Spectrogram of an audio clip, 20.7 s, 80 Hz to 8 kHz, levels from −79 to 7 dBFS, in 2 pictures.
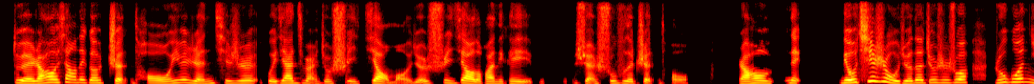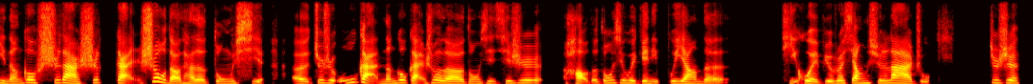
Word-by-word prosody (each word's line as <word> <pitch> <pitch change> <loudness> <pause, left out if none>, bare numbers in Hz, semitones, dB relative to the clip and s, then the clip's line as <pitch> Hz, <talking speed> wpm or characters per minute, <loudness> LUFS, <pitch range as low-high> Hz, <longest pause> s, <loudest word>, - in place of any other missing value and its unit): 对， 230 -4 +3
然 215 +1 +5
后 285 0 +4
像 285 -1 0
那 270 - -2
个 245 -2 -1
枕 - - +1
头。 175 +2 -4
因 235 +5 -5
为 270 - -1
人 195 -3 -3
其 220 -1 -8
实 225 +1 -3
回 195 - -3
家 225 +2 +2
基 220 +1 -12
本 210 - -3
上 - - -12
就 185 0 -10
睡 185 0 -5
觉 - - +2
嘛， - - -9
我 - - -8
觉 - - -6
得 - - -3
睡 235 -2 -7
觉 210 -1 +4
的 175 - 0
话， 185 +1 0
你 175 0 -8
可 195 +2 -8
以 185 -1 -5 0.4
选 220 - -2
舒 215 - -5
服 210 -1 -7
的 185 - -2
枕 - - -2 0.2
头。 - - -10 0.5
然 190 -2 +4
后 225 -1 +2
那 235 0 -3 0.4
尤 250 +4 +7
其 405 +8 +5
是 370 -2 +1
我 280 - +2
觉 210 +1 -1
得 255 - +1
就 270 +2 -6
是 265 0 -7
说， 280 +1 +1 0.2
如 275 +4 -4
果 310 +1 +2
你 275 -9 -7
能 180 0 -4
够 275 -1 +2
实 255 - -1
打 255 -6 +7
实 260 +5 -1 0.2
感 - - +5
受 360 -5 +2
到 - - +6
它 195 - -2
的 175 -1 +1
东 190 +2 -8
西， 200 -2 -2 0.3
呃， 195 -1 0
就 260 - -4
是 240 -2 -1
5 260 +6 -5
感 300 - +6
能 190 +1 -4
够 255 +2 0
感 225 -3 +3
受 245 +1 -1
到 205 -3 +5
的 185 - +2
东 195 0 -7
西， 195 0 -9
其 200 +3 -7
实 245 +2 -2 0.2
好 - - +3
的 170 - -6
东 230 +5 -5
西 250 -1 -5
会 230 -1 -2
给 200 -1 -1
你 185 -1 -8
不 200 - -6
一 - - -3
样 200 -2 +2
的 180 +9 -3 0.5
体 - - -7
会。 210 -5 +3
比 195 - -4
如 190 - +1
说 230 - +1
香 230 -1 +2
薰 225 +1 -3
蜡 225 -5 +6
烛， 370 - -10 0.6
就 255 - -5
是 245 -1 +1
220 Hz, 295 characters per minute, -21 LUFS, 195-250 Hz, 0.6 s, 尤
